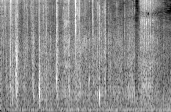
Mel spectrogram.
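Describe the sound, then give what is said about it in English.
Horse hooves clip-clop in an irregular run of sharp, hollow knocks over a soft rustling background, fairly loud, with no one speaking. “Horses.”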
